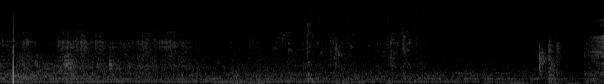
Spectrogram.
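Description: Water poured from a plastic gallon jug into a plant tray for bottom watering: a faint trickle and splash, with a light click just after the start.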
